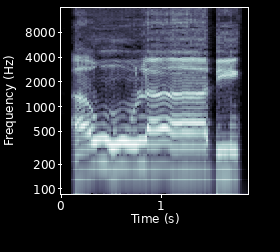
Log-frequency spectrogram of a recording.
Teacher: Untuk mim yang sukun tuan-puan, dan dia bertemu dengan huruf lam, maka kat sini kita kena jelaskan. IZS lah, izhar syafawi.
